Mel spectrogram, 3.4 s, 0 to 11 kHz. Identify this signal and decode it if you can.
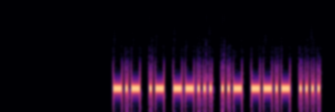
Morse code, heard as a keyed tone, about 40 wpm, 700 Hz. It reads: KA7UQH
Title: USA Call Signs Repeated 2x 40wpm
